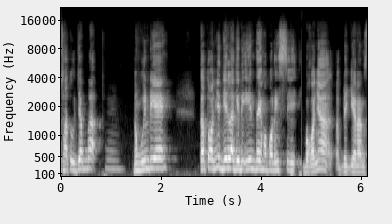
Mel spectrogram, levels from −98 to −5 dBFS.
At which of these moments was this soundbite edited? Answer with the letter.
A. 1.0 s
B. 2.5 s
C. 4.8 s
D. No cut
C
